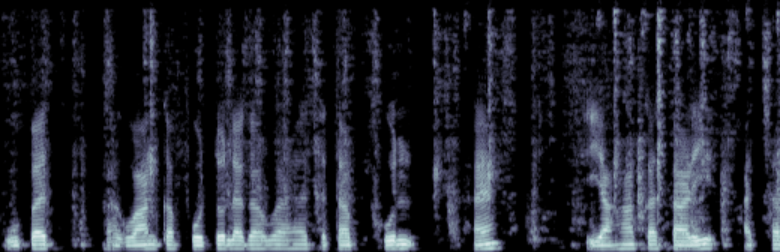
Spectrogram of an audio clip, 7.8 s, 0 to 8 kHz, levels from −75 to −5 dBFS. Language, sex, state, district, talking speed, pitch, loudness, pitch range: Hindi, male, Bihar, Gaya, 115 wpm, 130 Hz, -19 LUFS, 120-130 Hz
